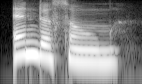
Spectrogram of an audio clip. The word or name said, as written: endosome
